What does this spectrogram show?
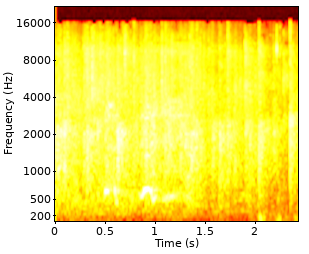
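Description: An audience applauds steadily for a couple of seconds to congratulate a guest, a dense patter of clapping hands with a few whoops or cheering voices rising briefly through it.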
